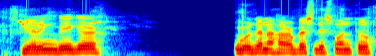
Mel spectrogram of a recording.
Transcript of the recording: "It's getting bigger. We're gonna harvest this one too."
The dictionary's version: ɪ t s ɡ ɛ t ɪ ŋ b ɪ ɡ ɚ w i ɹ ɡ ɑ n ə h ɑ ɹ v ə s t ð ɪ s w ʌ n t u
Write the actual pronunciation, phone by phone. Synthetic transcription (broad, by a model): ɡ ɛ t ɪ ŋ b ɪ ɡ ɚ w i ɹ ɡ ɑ n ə h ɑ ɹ b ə s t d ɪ s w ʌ n t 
